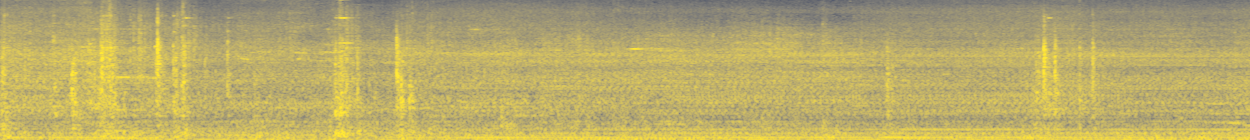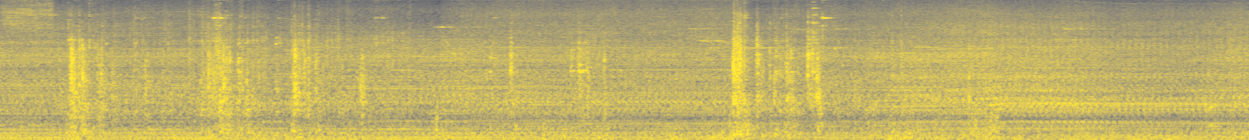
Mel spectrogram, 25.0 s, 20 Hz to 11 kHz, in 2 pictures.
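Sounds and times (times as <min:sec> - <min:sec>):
metallic clanks and knocks: 0:00.0 - 0:06.4, 0:10.2 - 0:11.2, 0:13.1 - 0:21.6
diesel engine running: 0:00.0 - 0:24.9.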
